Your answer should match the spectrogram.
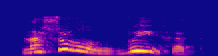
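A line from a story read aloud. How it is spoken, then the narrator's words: Exclamation. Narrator (Russian): воскликнул наконец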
